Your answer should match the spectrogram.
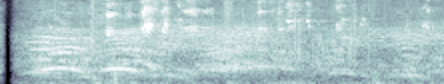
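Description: A basketball being dribbled on a hardwood arena court, with arena crowd noise behind it. The sound breaks off briefly at the very start and then comes back in.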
